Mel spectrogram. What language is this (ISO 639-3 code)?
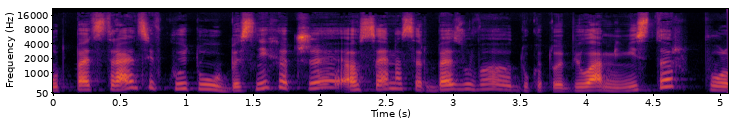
bul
